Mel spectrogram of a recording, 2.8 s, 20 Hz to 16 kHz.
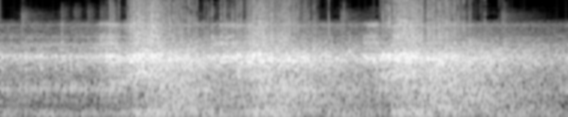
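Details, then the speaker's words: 454 big-block Chevy dually, Edelbrock 1411 750cfm carb with the spacer removed, not yet warmed up: steady, even, deep idle rumble with no vacuum-leak hiss. Owner also hears a possible exhaust leak. "it's idling awesome right now no hissing definitely was a vacuum leak there"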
